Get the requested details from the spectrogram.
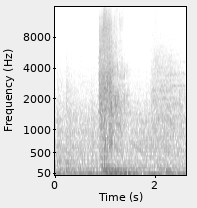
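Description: A blade strikes a body with a heavy thud.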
